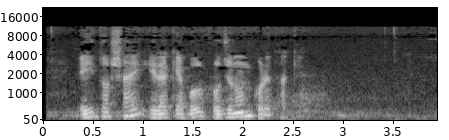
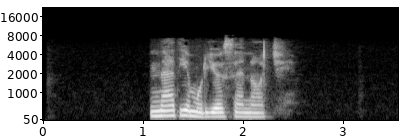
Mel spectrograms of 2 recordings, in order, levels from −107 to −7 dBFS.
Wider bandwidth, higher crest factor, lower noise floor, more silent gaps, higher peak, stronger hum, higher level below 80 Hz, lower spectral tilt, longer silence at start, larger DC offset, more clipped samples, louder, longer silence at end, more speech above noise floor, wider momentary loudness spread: first, 11.5 kHz vs 7.4 kHz; about the same, 16 dB vs 16 dB; second, -55 dBFS vs -83 dBFS; neither; second, -10 dBFS vs -4 dBFS; neither; first, -56 dBFS vs -62 dBFS; about the same, -5.5 dB/octave vs -6.5 dB/octave; second, 0.3 s vs 1.05 s; neither; neither; second, -26 LUFS vs -17 LUFS; second, 0.9 s vs 1.15 s; second, 29 dB vs 67 dB; second, 13 LU vs 16 LU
